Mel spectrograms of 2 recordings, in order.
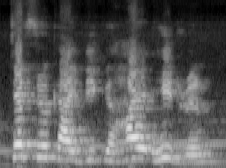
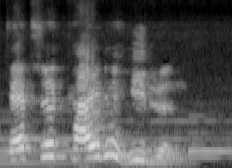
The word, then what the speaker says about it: tetrahedron: Another example, in tetrahedron, the first syllable and the third syllables have secondary stresses, and the sixth syllable, that is second last syllable, has the primary stress. See, now we have two secondary stresses. And first syllable tetra, and in third syllable chi. But the main stress is on sixth syllable he.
